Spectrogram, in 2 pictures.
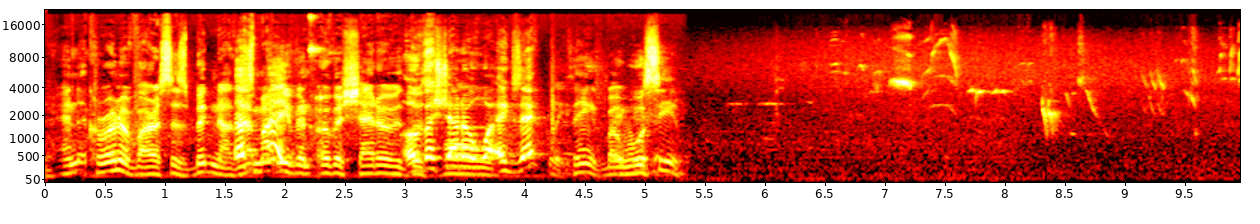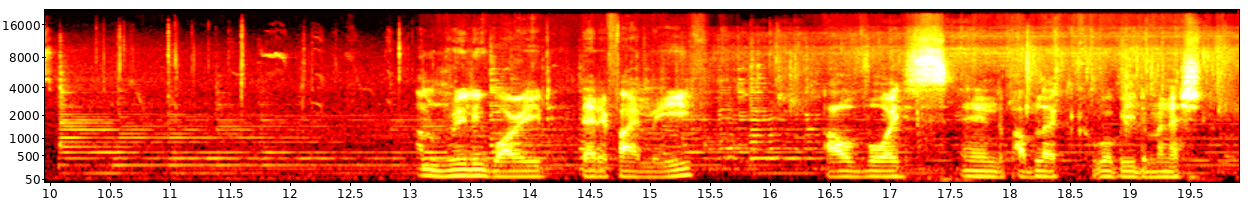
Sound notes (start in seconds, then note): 6.9 birds chirping; 10.3 sombre music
